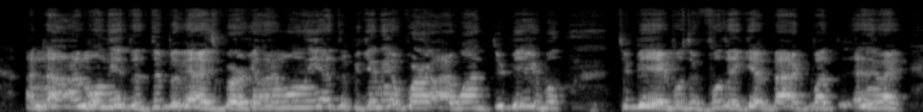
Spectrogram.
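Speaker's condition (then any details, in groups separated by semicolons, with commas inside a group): Traumatic brain injury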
